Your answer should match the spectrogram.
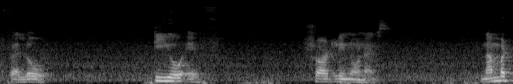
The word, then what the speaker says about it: Fallot: The spelling or pronunciation is not Fallot, it is tetralogy of Fallot, TOF, shortly known as.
